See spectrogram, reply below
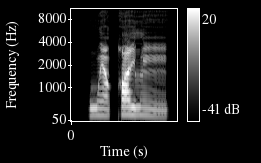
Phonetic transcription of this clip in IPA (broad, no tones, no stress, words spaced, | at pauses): wẽqʷilĩ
